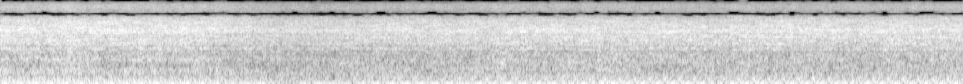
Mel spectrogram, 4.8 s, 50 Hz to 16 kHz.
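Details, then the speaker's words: 1950 Ford F1 flathead V8 just reinstalled, no exhaust or muffler fitted: loud, raw, steady idle with an even low chuffing beat and no misses on open exhaust ports; normal idle. "Lord, it needs a muffler."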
